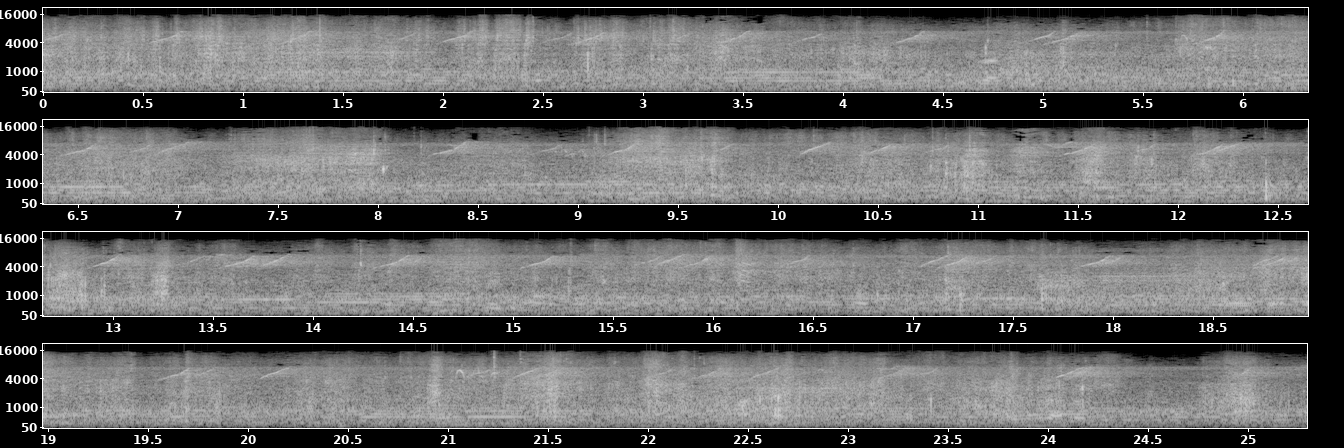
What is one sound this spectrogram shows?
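Dry leaves rustle and crackle as monkeys move over them.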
